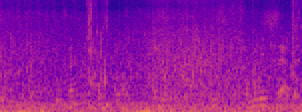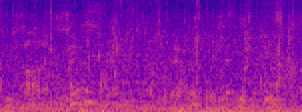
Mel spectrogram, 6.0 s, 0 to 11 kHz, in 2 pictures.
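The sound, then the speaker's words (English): Steady splashing and sloshing of water as a man dips himself in a river to wash, seven times, continuous, with some faint indistinct voices underneath counting. “The prophet said to wash in the river 7 times.”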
